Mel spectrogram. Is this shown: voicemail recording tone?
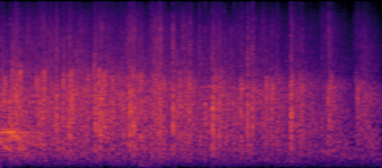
no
